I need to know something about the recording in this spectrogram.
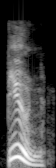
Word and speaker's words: Bune: So this is Peter Bune. Bune. Bune. Oh, I kept pronouncing it. I kept practicing it. But okay, and I know you sent me the pronunciation. I'm sorry I messed that up. Sorry. It's all good. My whole life I've been having to help people say it. It's a Filipino last name.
